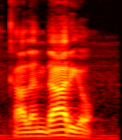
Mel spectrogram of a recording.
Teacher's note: a vowel s or n yes o is a vowel so we put the emphasis on the second to last syllable to make calendario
